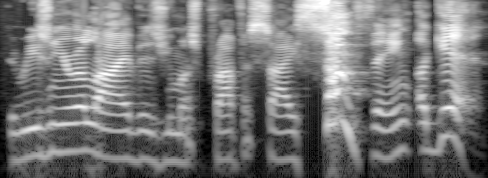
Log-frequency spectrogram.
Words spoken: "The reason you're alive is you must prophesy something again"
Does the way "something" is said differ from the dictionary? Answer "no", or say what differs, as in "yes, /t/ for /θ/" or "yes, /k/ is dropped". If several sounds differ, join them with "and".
no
